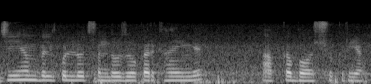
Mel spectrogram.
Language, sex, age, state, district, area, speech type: Urdu, male, 18-30, Maharashtra, Nashik, urban, spontaneous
